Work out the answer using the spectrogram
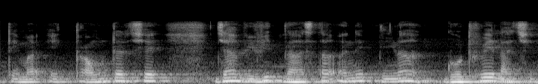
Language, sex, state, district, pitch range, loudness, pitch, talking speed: Gujarati, male, Gujarat, Valsad, 120-155 Hz, -14 LUFS, 135 Hz, 120 wpm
